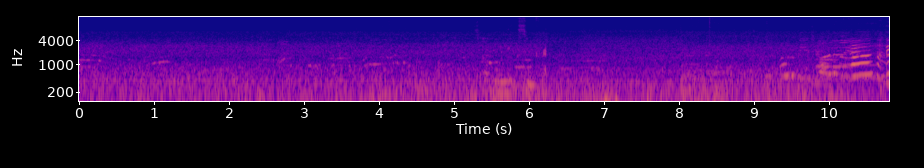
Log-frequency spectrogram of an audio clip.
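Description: Steady wind rushing and buffeting over the microphone on an open ship balcony, with faint voices of people chatting in the background.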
